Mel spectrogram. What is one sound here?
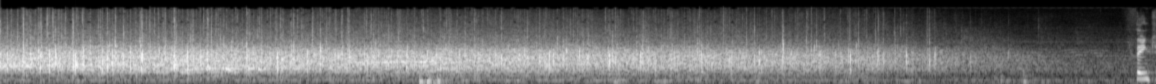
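A large crowd applauds, then the applause fades away.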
